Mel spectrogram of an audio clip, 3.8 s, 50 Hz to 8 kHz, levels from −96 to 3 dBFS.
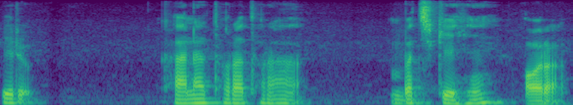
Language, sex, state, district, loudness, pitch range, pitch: Hindi, male, Arunachal Pradesh, Papum Pare, -21 LUFS, 110-125 Hz, 115 Hz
